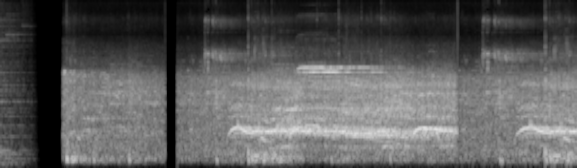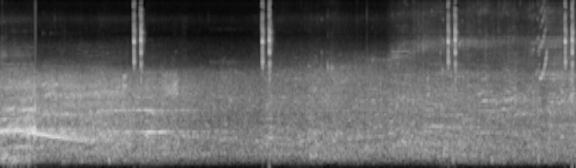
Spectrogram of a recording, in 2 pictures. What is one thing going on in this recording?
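A volleyball is struck sharply in a large echoing hall.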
